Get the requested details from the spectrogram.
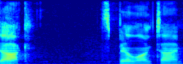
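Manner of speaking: quiet calm delivery. Playing a reunion scene, calming an angry partner: quiet, calm delivery. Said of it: "diffusing him, being, like, quiet".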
